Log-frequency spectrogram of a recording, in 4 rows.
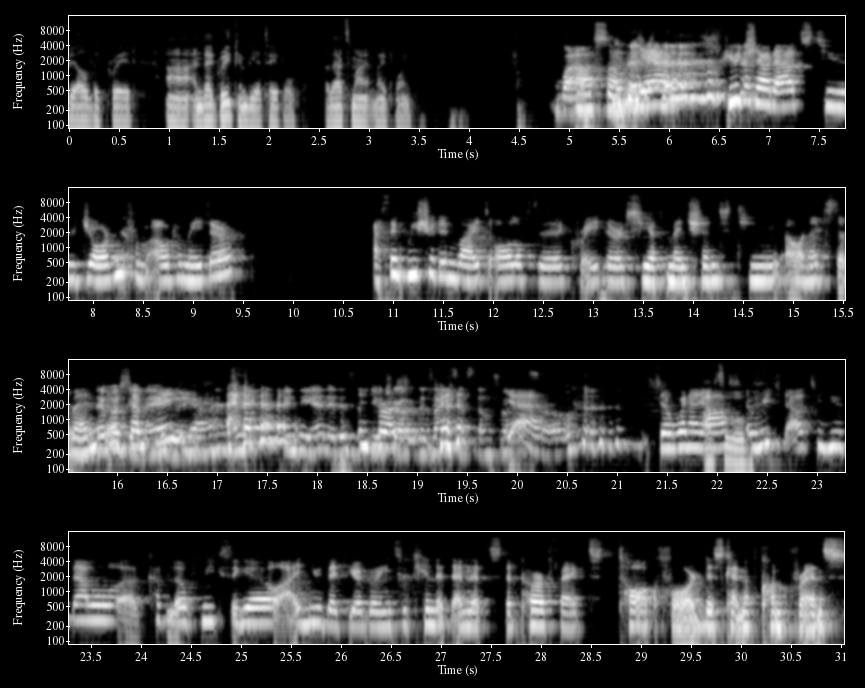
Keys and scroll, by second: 4.0 super+Tab, 9.4 super+Tab, 21.2 r.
